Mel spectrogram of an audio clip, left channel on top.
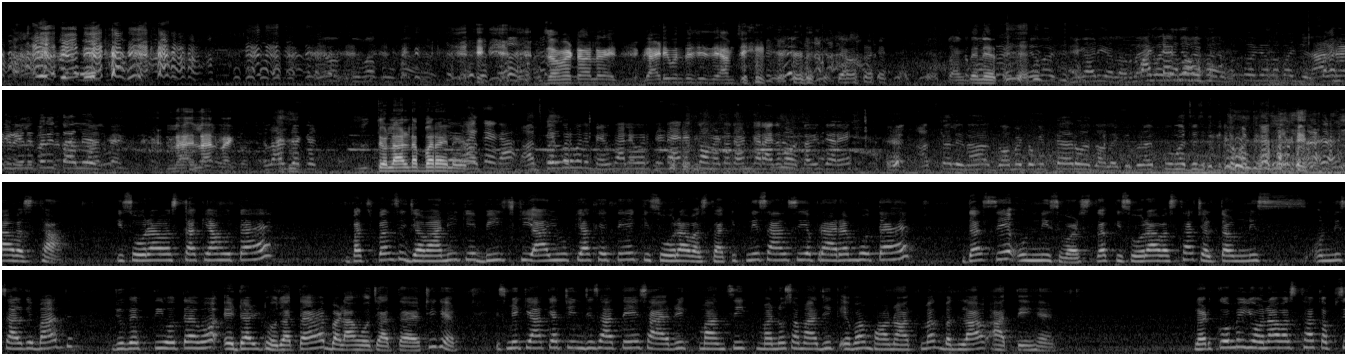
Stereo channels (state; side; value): different; both; correlation 0.00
